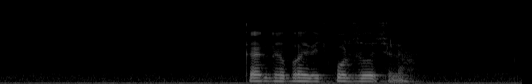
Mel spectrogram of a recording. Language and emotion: Russian, neutral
